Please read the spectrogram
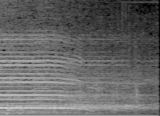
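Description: A female singer holds the last note of a live song, which falls away about a second in. Underneath, the band's low sustain fades out and a crowd cheers.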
